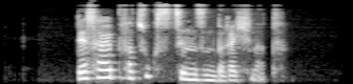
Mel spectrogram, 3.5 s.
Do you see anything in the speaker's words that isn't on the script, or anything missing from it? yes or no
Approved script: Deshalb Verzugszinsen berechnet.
no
